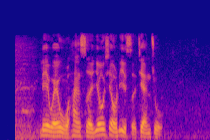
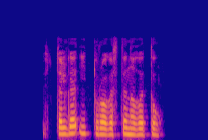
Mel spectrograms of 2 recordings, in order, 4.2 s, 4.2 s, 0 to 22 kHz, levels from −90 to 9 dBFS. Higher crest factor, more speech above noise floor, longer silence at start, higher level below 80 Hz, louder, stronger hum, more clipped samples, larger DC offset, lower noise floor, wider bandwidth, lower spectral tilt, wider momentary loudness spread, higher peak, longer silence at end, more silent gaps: about the same, 16 dB vs 16 dB; second, 37 dB vs over 73 dB; second, 0.3 s vs 1.15 s; first, -50 dBFS vs -60 dBFS; about the same, -18 LUFS vs -17 LUFS; neither; neither; neither; second, -54 dBFS vs under -90 dBFS; first, 8.4 kHz vs 7.2 kHz; second, -4.5 dB/octave vs -9 dB/octave; first, 20 LU vs 10 LU; about the same, -2 dBFS vs -2 dBFS; about the same, 1 s vs 1 s; neither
